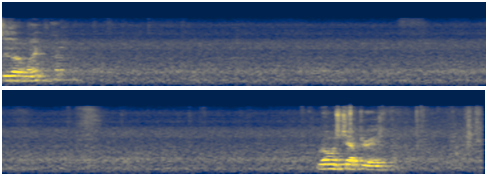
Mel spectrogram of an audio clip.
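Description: An older man speaks calmly into a nearby microphone.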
